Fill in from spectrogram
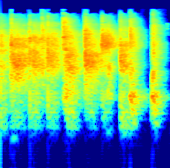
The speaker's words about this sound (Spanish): empezando con se graduó ayer. Aplausos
